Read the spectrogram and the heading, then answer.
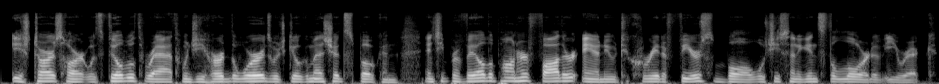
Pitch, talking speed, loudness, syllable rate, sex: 130 Hz, 225 wpm, -18 LUFS, 5.6 syllables/s, male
